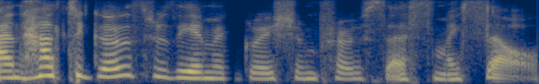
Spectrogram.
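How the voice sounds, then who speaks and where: A woman with a British accent speaks at a fairly quick pace and a fairly high pitch. The sound is dry and close, with no echo. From London, England (also Bangladesh). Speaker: immigration lawyer. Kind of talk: podcast interview.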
